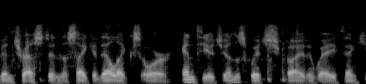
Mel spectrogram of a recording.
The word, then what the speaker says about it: entheogens: for getting correct because a lot of people don't get that word pronounced correctly they sort of struggle through it and end up with something like s neo genic or whatever but right entheogens and for anyone watching or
